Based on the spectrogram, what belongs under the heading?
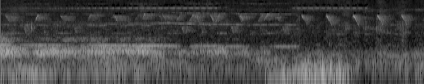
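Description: A bird calling over and over, a short falling chirp repeated about twice a second, with a faint thin high buzz behind it and low outdoor background noise.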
